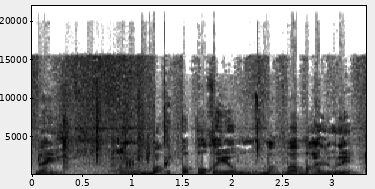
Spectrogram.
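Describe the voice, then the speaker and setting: A man's voice: medium pitch, measured pace, noisy background, close to an everyday voice. A man playing a respectful, questioning young son in a radio drama, with a Filipino accent. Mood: wistful, questioning.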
